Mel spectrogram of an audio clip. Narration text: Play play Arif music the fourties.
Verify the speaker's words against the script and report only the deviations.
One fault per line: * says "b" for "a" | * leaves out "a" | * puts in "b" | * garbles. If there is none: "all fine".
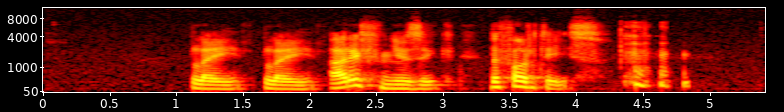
all fine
